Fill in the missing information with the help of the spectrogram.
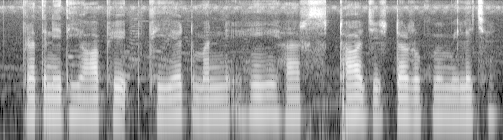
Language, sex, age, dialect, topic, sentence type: Magahi, male, 60-100, Western, banking, statement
